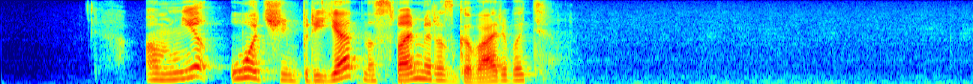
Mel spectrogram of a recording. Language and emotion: Russian, positive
